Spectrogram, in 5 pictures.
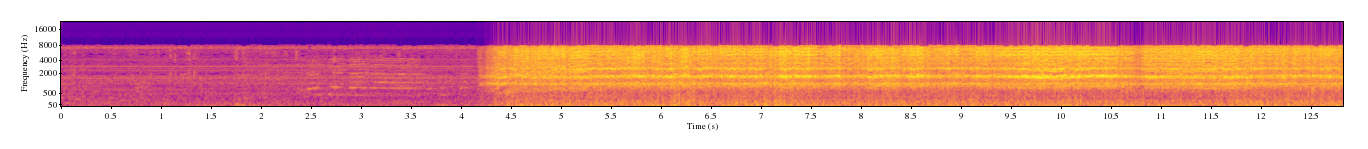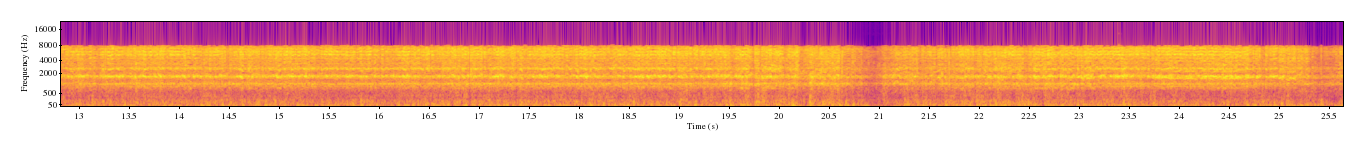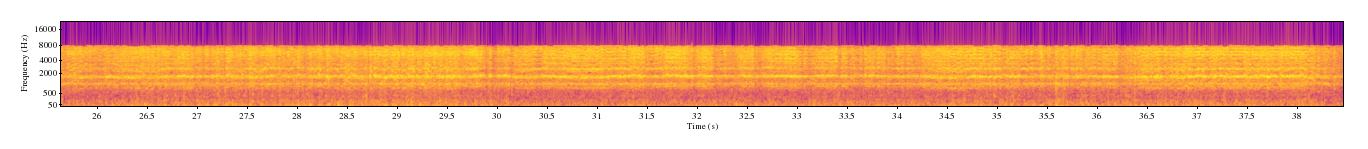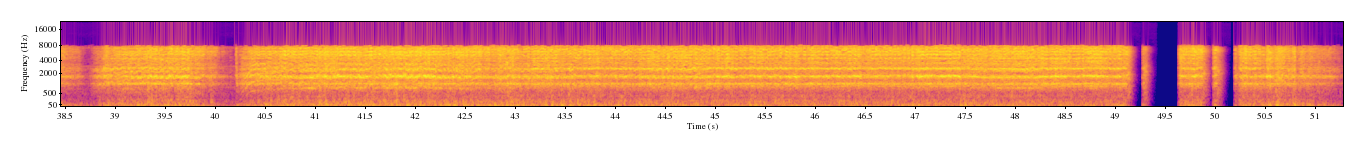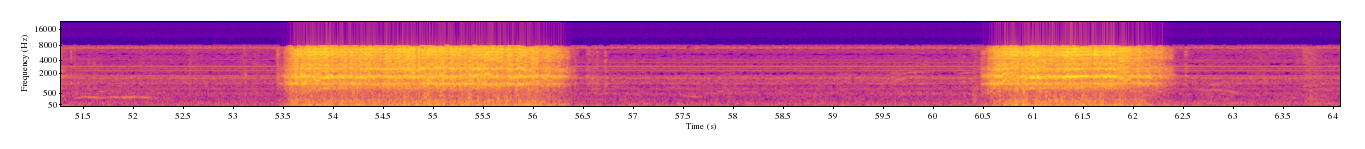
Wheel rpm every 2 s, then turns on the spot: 0, 0, 120, 230, 230, 220, 230, 230, 230, 230, 170, 220, 170, 200, 220, 220, 230, 230, 210, 120, 130, 210, 220, 230, 220, 20, 50, 190, 10, 10, 120, 40.
none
